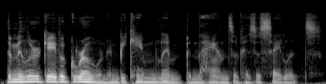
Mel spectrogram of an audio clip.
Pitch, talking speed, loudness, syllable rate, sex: 95 Hz, 255 wpm, -18 LUFS, 6.1 syllables/s, male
